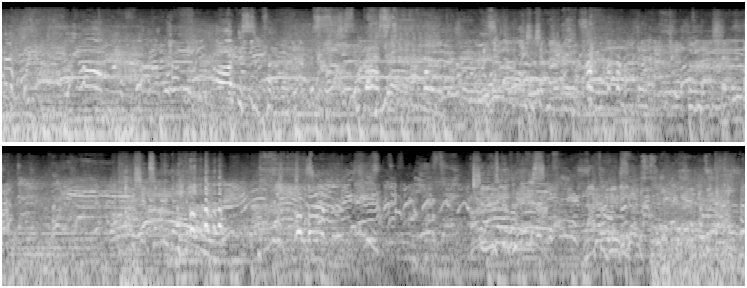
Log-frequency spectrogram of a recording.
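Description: Several young men shout and laugh excitedly over microphones.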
